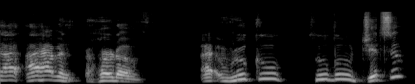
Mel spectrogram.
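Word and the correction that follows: Ryukyu Kobujutsu: Did I say that right? – When I was training under Anderson's Karate Dojo, he did a Kobudo system, which he called Ryukyu Kobu Jitsu, which I guess is just like Ryukyu Kenpo.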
